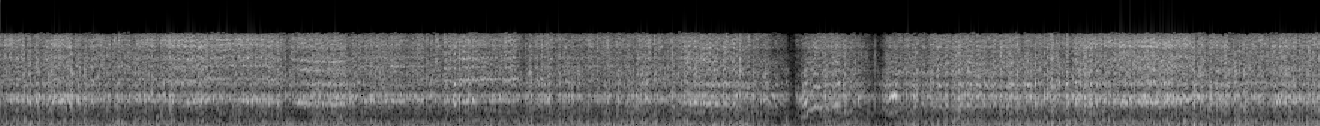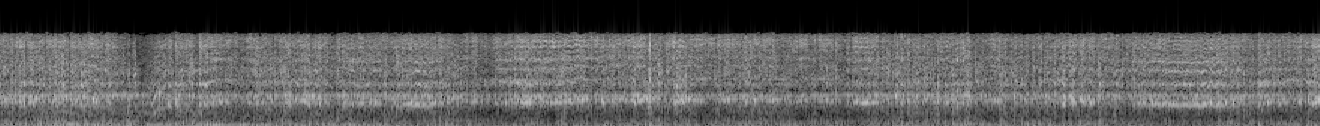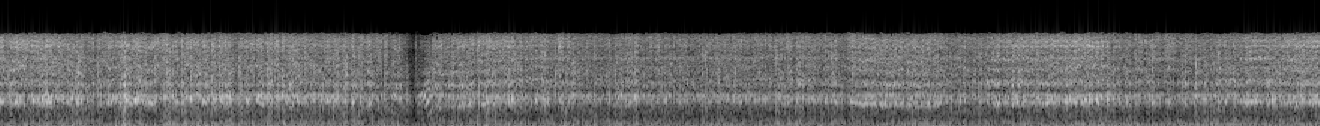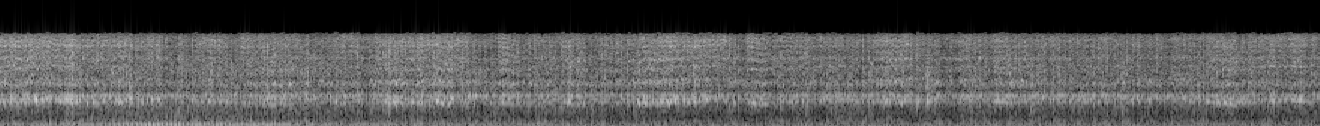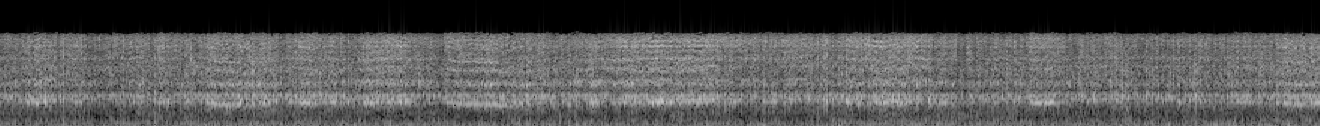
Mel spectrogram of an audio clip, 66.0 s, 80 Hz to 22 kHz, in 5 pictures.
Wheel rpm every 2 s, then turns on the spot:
230, 220, 230, 180, 120, 220, 220, 180, 210, 220, 230, 220, 220, 220, 230, 160, 230, 230, 220, 220, 230, 220, 220, 220, 230, 230, 230, 220, 220, 210, 220, 220, 220.
none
